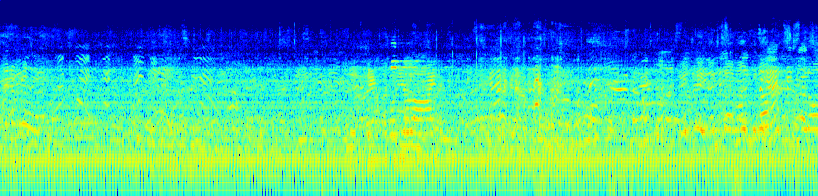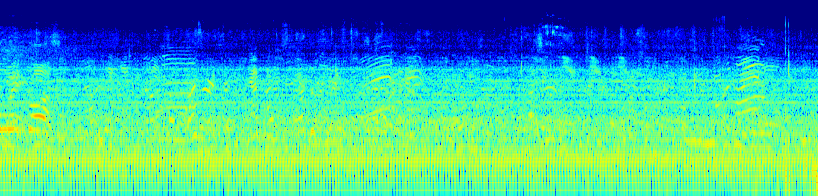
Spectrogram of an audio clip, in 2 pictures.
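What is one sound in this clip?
Distant players and spectators shout and call out across an open field.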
